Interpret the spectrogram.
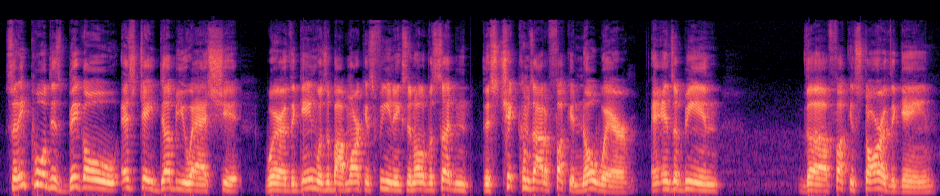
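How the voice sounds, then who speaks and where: A man talks through a news piece in a loose, unscripted way, reading parts aloud and then cutting in with blunt, profane opinions. His voice sits at an ordinary middle pitch. He often trips over and restarts his sentences as he goes. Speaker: video commentator. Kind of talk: casual reaction rant reading news aloud.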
